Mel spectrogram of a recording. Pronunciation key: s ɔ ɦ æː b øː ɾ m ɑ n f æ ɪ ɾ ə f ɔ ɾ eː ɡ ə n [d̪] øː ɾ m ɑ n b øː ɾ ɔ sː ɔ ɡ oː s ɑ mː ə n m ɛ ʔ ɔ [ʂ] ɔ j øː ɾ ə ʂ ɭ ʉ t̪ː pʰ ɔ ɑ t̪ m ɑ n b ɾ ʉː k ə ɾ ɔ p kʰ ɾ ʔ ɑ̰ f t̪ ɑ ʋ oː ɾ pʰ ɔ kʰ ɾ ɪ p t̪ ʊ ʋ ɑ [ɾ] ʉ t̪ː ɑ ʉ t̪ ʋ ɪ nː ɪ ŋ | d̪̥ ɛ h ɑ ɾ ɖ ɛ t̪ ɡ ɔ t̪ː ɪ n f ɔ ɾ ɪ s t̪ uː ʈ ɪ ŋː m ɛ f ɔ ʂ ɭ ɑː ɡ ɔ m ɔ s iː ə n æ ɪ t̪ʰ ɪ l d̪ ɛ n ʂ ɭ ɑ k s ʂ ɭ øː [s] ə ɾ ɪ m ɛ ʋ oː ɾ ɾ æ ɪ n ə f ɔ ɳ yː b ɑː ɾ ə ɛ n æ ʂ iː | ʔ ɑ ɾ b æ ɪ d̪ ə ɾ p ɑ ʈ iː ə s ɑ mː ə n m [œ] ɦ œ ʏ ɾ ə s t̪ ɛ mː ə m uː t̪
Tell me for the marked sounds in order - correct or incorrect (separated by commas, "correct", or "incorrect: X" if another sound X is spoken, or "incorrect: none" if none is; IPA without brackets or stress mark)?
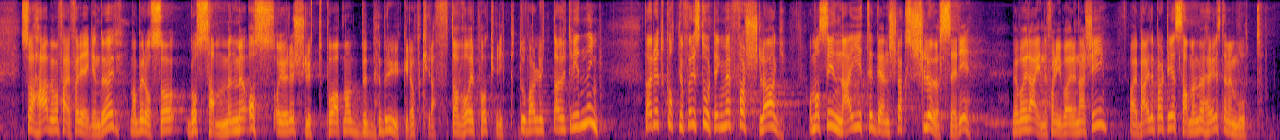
correct, incorrect: s, incorrect: l, correct, incorrect: ɛ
